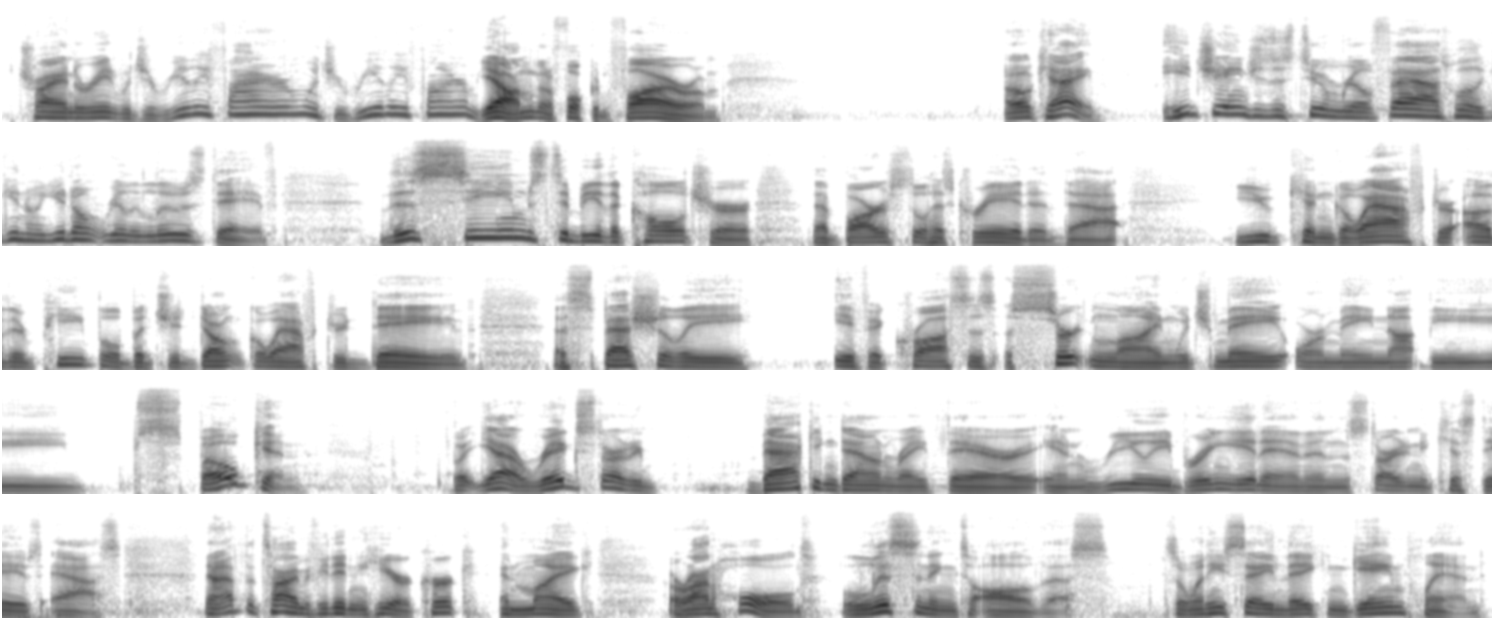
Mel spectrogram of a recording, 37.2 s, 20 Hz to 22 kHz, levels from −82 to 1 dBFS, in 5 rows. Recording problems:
uneven, jittery; strongly; from 2 to 36 s

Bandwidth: 14 kHz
